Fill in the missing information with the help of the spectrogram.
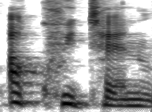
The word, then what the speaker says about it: Aquitaine: Eleanor of Aquitaine or Aquitaine rather. I always tend to pronounce uh, the French uh, names the French way.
